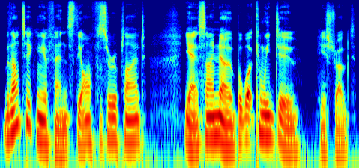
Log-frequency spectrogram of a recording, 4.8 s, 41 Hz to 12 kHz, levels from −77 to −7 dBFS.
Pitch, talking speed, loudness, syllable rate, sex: 100 Hz, 200 wpm, -19 LUFS, 6.0 syllables/s, male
